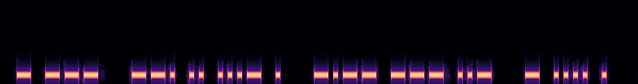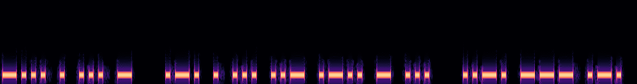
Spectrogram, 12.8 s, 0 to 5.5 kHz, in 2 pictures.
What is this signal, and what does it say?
Morse code, heard as a keyed tone, about 25 wpm, 600 Hz. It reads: TO GIVE YOU THE BEST RESULTS FOR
